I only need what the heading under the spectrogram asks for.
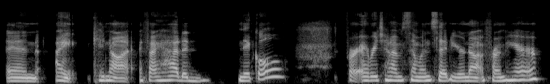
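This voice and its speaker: A woman's voice: on the low side, normal speed, no room sound, clean studio sound. A podcast host, a woman with a mild Southern American accent, chatting casually and telling anecdotes with frequent yeahs. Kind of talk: casual conversational interview.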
